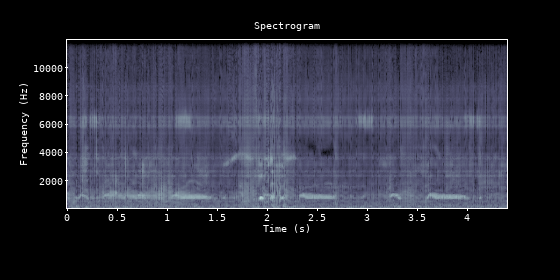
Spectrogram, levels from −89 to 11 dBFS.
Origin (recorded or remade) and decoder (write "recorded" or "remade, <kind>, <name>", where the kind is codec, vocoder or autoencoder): remade, vocoder, BigVGAN v2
